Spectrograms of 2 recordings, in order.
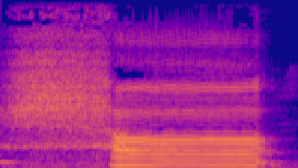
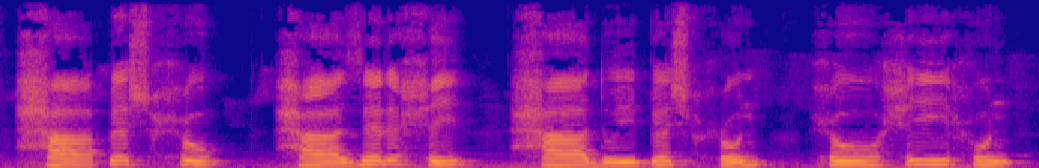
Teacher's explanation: হা যখন উচ্চারণ করবেন হলকের মাঝখান থেকে একটা চাপ দিয়ে উচ্চারণ করতে হবে।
